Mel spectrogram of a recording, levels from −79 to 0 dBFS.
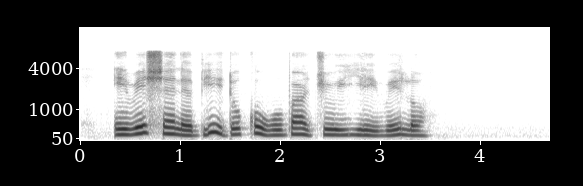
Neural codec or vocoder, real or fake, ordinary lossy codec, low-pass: codec, 16 kHz, 0.8 kbps, ZipCodec; fake; none; 7.2 kHz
